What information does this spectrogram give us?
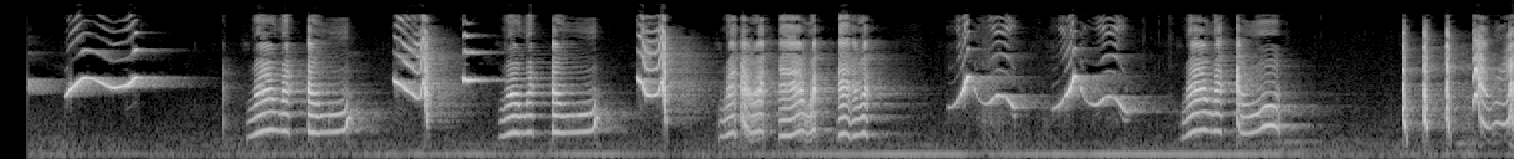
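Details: A talking parrot indoors gives a run of harmonic, speech-like phrases: bending, rising and falling notes and short squawks in quick bursts, with a brief pause near ten seconds before more clipped syllables; a low steady hum runs underneath.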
